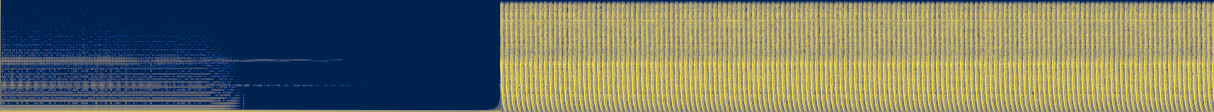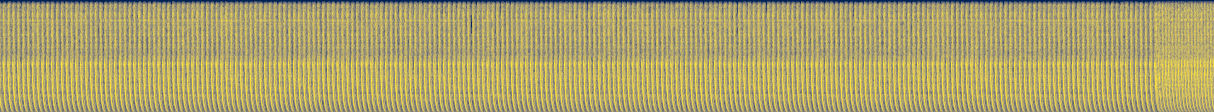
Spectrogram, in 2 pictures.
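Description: Heavily distorted electronic DJ competition mix. A loud held bass tone fades over the first few seconds. About five seconds in, a dense wall of distorted noise starts abruptly and holds at full level.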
